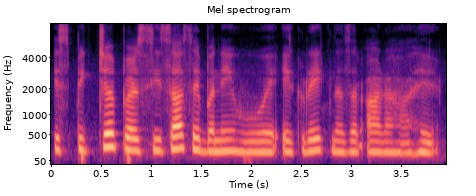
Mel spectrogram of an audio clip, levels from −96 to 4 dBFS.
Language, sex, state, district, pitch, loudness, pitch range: Hindi, female, Arunachal Pradesh, Lower Dibang Valley, 195 Hz, -18 LUFS, 180-215 Hz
